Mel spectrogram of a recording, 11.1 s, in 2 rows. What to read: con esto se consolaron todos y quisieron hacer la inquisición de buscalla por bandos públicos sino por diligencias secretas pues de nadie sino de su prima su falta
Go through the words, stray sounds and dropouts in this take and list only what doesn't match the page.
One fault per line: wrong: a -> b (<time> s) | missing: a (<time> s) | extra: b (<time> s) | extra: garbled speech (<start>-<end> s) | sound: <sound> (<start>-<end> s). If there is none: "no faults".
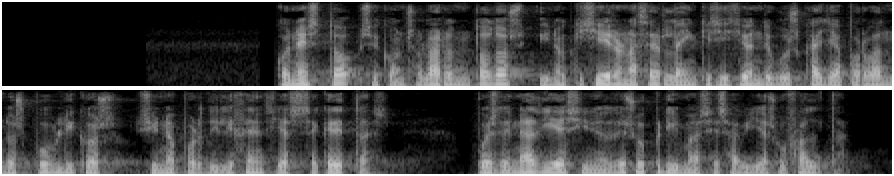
extra: no (3.4 s)
extra: se sabía (9.9 s)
